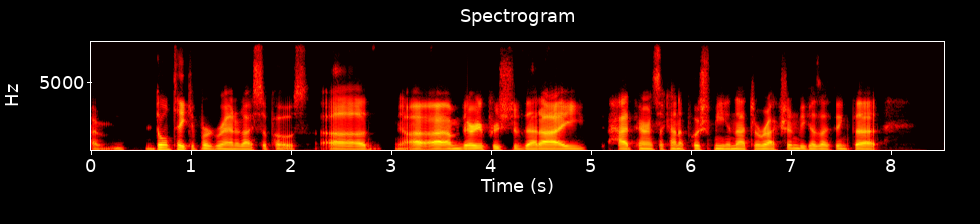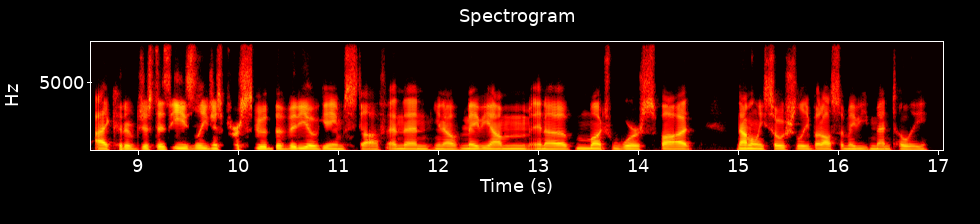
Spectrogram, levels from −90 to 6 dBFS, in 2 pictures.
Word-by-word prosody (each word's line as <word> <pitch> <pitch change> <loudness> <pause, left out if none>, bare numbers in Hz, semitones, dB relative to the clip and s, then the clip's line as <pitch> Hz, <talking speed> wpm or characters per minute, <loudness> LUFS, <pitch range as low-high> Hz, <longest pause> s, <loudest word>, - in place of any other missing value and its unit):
I - - -7 0.6
don't 160 -3 +2
take 145 -6 +2
it - - -10
for 110 -2 0
granted, 95 -1 -1
I 95 - 0
suppose. - - -7 0.2
Uh, 95 -1 +1 0.3
you - - -11
know, - - -5
I - - +2 0.2
I - - +4
I'm 110 +1 -1
very 115 0 +5
appreciative 105 -2 -6
that 100 -1 +2
I 100 0 +4 0.2
had 105 -2 0
parents 105 -2 -1
that 105 - -10
kinda 105 -2 -2
pushed 105 +2 -6
me 105 -2 -3
in 100 - -3
that 100 -1 0
direction 100 +4 -2
because 105 -1 -3
I 100 - -1
think 100 0 -7
that 100 -1 +2 0.7
I 110 -1 +5
could 110 +4 -3
have 105 - +1
just 115 +3 -1
as 120 -2 +3
easily 115 -2 +4
just 115 0 -1
pursued 115 -2 0
the 105 - +3
video 110 0 +3
game 100 -1 0
stuff 95 -1 -4
and 100 0 -2
then, 100 0 0
you 100 - -4
know, 95 0 0
maybe 105 0 +1
I'm 100 0 0
in 105 -1 -1
a 100 0 +3
much 115 -2 0
worse 105 -1 -1
spot, 100 -1 +2 0.5
not 115 0 +6
only 105 -2 +3
socially, 105 -1 -2
but, 95 0 -1
also 100 -1 -1
maybe 100 -1 -3
mentally. 95 -1 -4
100 Hz, 215 wpm, -26 LUFS, 100-110 Hz, 0.7 s, not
